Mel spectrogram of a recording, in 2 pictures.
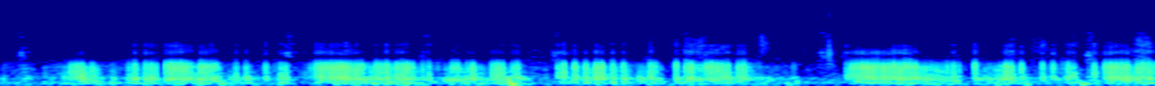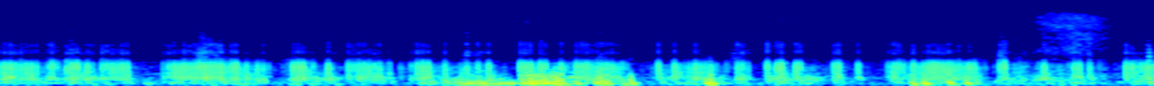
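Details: Siamese cat purring continuously, rhythmic rumbling bursts repeating about every one and a half to two seconds, each inhale and exhale audible as a swelling buzz, otherwise quiet indoors.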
